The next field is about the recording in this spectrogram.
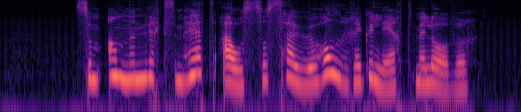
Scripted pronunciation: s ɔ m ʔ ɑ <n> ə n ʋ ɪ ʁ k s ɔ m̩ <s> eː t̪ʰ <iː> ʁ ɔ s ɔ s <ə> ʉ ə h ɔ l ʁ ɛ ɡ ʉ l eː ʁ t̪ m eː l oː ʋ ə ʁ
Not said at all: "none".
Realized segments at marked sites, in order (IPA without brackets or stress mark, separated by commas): n, h, æː, ɑ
